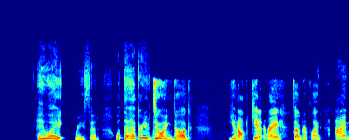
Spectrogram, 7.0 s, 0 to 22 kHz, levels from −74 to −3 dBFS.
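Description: At 3.07 s, right after "heck are you mm", the sound turns duller with no gap. Nothing passes above 9.3 kHz. Level shifts about 5 dB, and a faint new hiss appears. This likely is an input switched to a poorer device. Full clarity returns at 6.35 s.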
